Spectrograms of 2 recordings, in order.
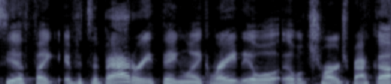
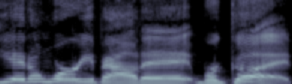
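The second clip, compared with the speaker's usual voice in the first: put-on dazed, spaced-out voice; 3 semitones higher, 3 dB louder than usual. Retelling a fender-bender, the speaker imitates the other driver; imitating a dazed driver. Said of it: "he's kind of out of it".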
